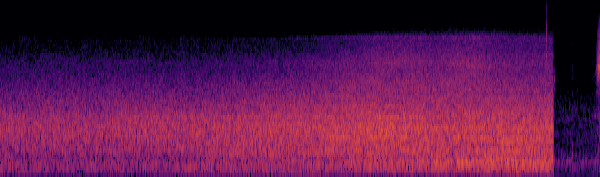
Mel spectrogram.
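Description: Steady rushing outdoor background noise, slowly growing louder, that cuts off abruptly about five and a half seconds in.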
